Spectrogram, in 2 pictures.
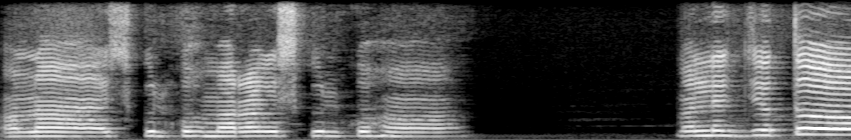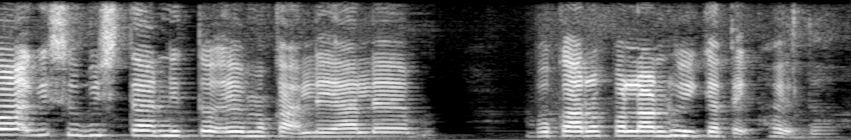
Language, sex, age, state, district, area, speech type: Santali, female, 45-60, Jharkhand, Bokaro, rural, spontaneous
